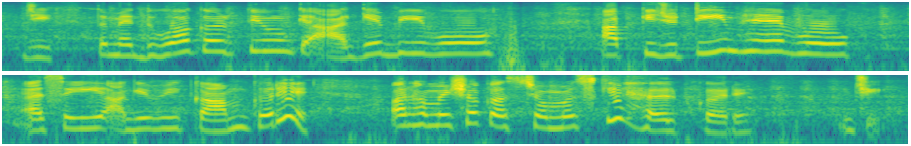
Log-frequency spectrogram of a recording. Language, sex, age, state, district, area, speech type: Urdu, female, 18-30, West Bengal, Kolkata, urban, spontaneous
